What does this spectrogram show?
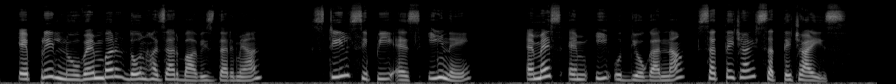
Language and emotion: Marathi, neutral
